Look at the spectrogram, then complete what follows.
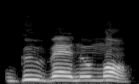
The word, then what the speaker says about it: gouvernement: Also we also have gouvernement. Gouvernement, we don't pronounce the T.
